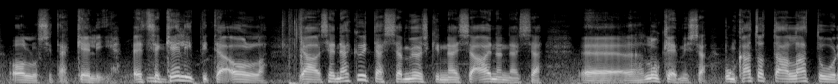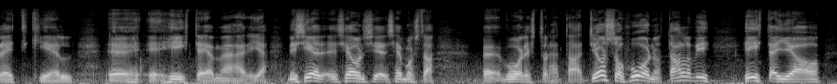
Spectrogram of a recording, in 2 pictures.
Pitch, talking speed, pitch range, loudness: 120 Hz, 125 wpm, 95-140 Hz, -19 LUFS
